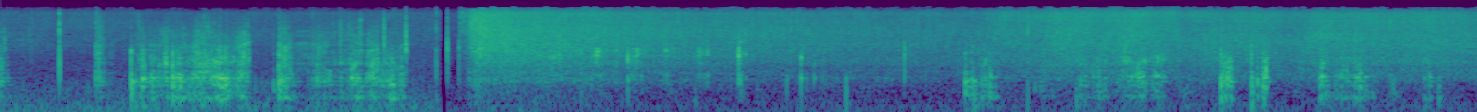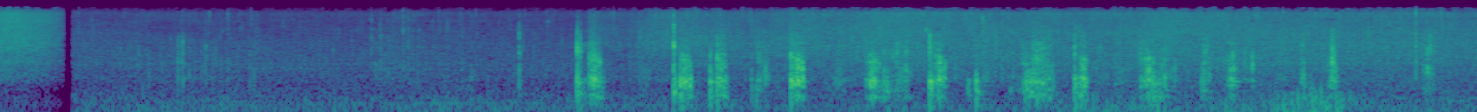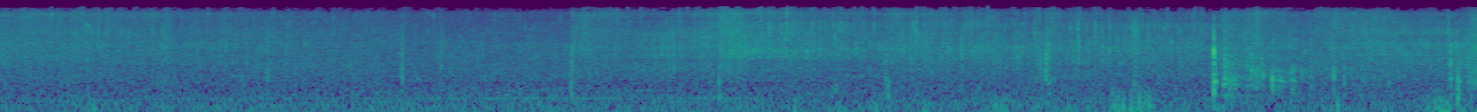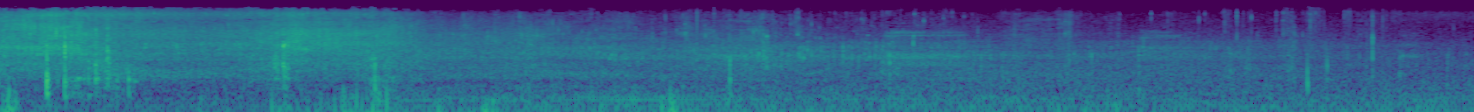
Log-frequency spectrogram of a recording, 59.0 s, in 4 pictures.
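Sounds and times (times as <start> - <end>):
chillies sizzling in hot oil: 0.0 - 58.1
spoon scraping and knocking pan: 0.9 - 4.1, 9.6 - 14.5, 20.5 - 28.2, 41.6 - 42.6.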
